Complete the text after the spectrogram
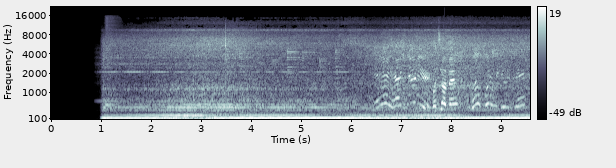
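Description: A plane's propeller engine drones loudly and steadily.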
